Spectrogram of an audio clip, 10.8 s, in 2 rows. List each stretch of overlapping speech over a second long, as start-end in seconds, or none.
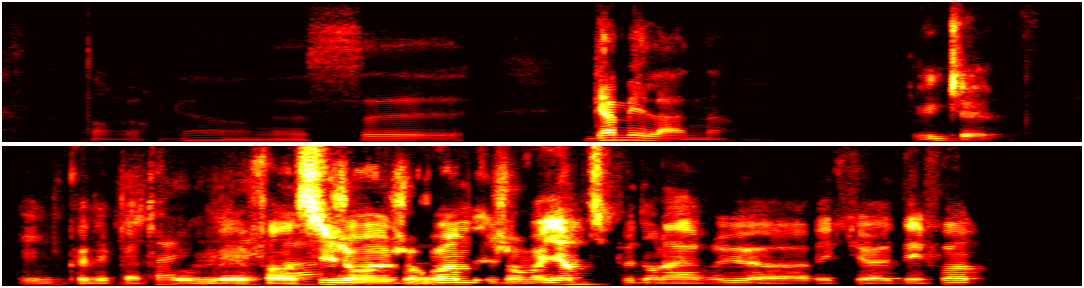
6.0-7.6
